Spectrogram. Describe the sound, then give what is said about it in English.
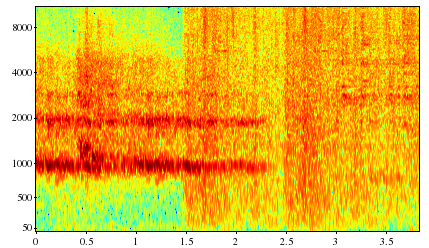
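Two ambulances' tires screech in a loud, high, steady squeal for about a second and a half, then it cuts into a harsh burst of crashing, grinding noise as the ambulances collide with each other on a street, rumbling on until the end. “In a horrible peppermint twist of fate, the ambulances have collided with each other.”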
